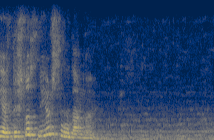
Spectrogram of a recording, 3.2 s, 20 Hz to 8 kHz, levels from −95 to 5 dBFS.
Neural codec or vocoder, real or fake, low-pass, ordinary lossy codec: codec, 16 kHz, 16 kbps, FreqCodec, larger model; fake; 7.2 kHz; Opus, 24 kbps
